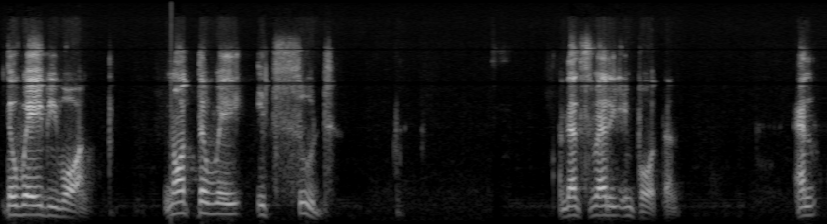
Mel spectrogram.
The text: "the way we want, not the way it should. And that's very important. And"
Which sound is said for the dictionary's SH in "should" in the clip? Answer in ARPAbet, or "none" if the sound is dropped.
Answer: S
